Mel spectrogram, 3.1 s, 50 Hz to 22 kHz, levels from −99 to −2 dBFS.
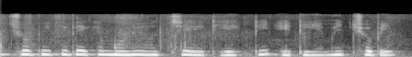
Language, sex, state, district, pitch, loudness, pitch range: Bengali, female, West Bengal, Cooch Behar, 235 Hz, -14 LUFS, 225-255 Hz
